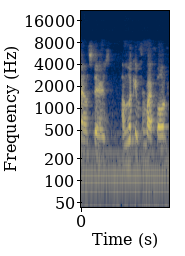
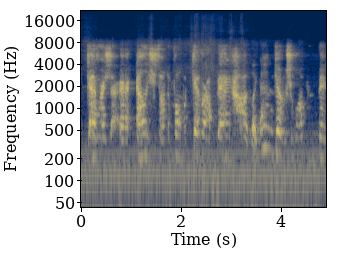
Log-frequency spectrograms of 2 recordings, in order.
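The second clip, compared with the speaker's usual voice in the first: put-on loud whisper, much higher pitch; 8 semitones higher than usual. Retelling what a man said in the kitchen, retelling a loud whisper. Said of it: "making like loud whispers like that".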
